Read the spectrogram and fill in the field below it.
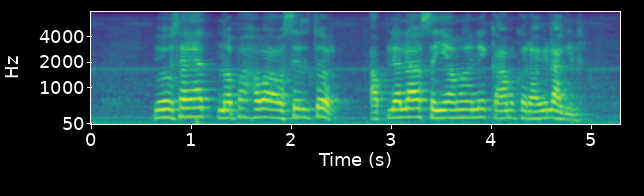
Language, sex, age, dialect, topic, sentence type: Marathi, female, 56-60, Standard Marathi, banking, statement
